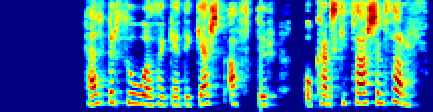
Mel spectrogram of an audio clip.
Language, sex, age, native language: Icelandic, female, 30-39, Icelandic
